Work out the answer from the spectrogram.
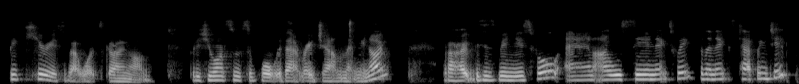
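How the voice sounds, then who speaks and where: Woman practitioner leading a tapping lesson: warm, slightly low, steady and repetitive, slightly hoarse; muffled close recording. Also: no room sound. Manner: calm, repetitive guiding phrases. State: slightly hoarse, clearing throat. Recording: dull, muffled dry recording.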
